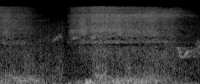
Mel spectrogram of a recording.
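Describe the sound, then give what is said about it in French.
A wolf roars angrily, a harsh, breathy snarl that bursts in after a short hiss and holds loud for over a second with no one talking. “Le roi loup entra alors dans une colère folle et rugit après tout ce qui se trouvait aux alentours.”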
